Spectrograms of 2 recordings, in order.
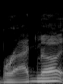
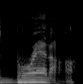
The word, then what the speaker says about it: Branagh: It's not Bragna, it's Branagh. I'm gonna pronounce that right one of these days. Yeah, the G is definitely not there in the middle, and it's like silent too.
